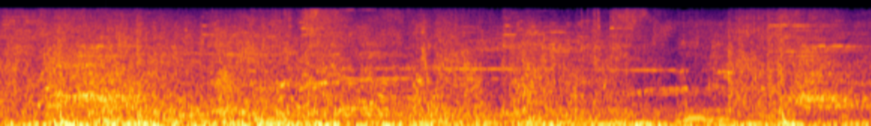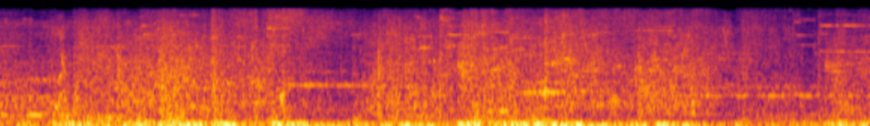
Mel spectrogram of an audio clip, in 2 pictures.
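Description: Fantasy battle effects whoosh, crackle and clash over each other.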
